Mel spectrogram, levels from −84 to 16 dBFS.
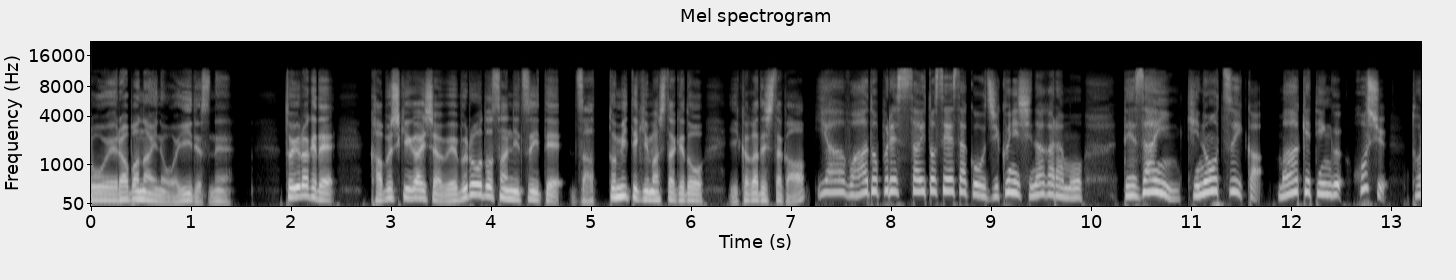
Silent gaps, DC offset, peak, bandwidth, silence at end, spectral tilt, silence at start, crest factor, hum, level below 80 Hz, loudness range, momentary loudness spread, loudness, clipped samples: none; under 0.1%; 0 dBFS; 12 kHz; 0 s; -5.5 dB/octave; 0 s; 16 dB; none; -46 dBFS; 3 LU; 9 LU; -17 LUFS; under 0.1%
